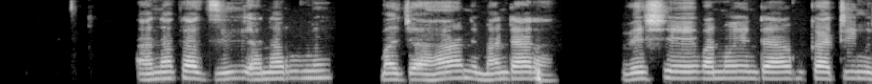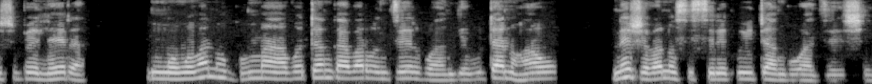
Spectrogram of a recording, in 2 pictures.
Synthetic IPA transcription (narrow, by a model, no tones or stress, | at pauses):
anakad͡ziɦanarume̞ | mad͡ʒaɦane̞m̤andaɾa | ʋe̞ʃe̞ʋano̞e̞ndamukatimweʐibʱe̞ɮe̞ɾa | mwomwe̞ʋano̞ɡʱumaʋo̞taŋɡaʋaɾo̞nze̞rwaŋɡe̞ʋutanoɦawo̞ | ne̞ʐe̞ʋano̞sisiɾe̞kuitaŋɡuwad͡ze̞ːʃe̞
